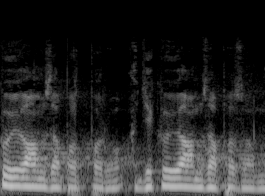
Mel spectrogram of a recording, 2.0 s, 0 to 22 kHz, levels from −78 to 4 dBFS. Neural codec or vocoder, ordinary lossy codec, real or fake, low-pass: vocoder, 44.1 kHz, 128 mel bands every 512 samples, BigVGAN v2; MP3, 48 kbps; fake; 14.4 kHz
